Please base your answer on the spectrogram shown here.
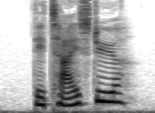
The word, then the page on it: detailstyre: [ deˈtɑjl- ]; [ deˈtɑj- ]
